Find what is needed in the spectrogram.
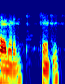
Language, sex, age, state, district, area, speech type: Odia, male, 45-60, Odisha, Kandhamal, rural, conversation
